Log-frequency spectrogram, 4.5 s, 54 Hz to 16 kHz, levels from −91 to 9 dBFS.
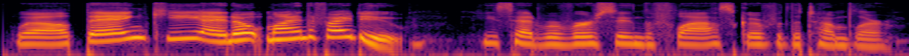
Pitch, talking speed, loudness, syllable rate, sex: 225 Hz, 225 wpm, -18 LUFS, 5.2 syllables/s, female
